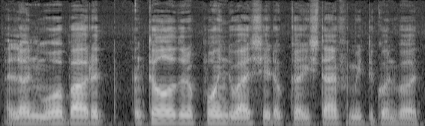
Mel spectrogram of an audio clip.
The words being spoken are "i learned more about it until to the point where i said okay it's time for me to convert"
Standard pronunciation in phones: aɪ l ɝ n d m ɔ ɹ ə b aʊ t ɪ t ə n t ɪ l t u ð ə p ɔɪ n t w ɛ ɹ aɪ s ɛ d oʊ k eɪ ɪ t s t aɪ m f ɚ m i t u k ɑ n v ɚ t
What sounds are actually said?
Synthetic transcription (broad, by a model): aɪ l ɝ n m ɔ ɹ ə b aʊ t ɪ t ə n t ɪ l t u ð ə p ɔɪ n t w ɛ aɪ s ɛ d oʊ k eɪ ɪ t s t aɪ m f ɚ m i t u k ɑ n v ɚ t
